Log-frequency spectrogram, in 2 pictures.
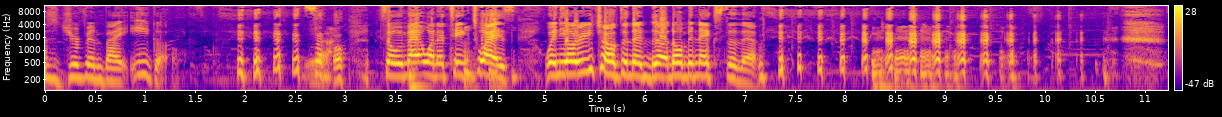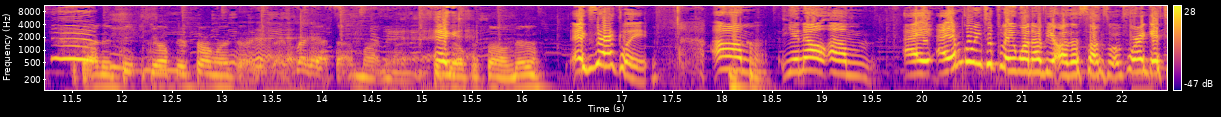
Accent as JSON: {"language": "English", "country": "Jamaica", "said": "I'm a Jamaican"}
